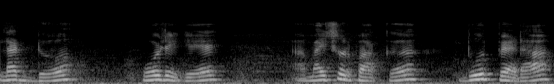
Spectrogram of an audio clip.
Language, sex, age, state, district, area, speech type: Kannada, female, 60+, Karnataka, Udupi, urban, spontaneous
